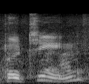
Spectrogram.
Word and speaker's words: poutine: and as as amanda says she's getting the poutine thank you thank the proper pronunciation all right are we ready amanda says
